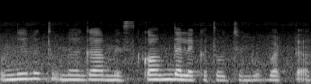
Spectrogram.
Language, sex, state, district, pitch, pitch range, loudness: Tulu, female, Karnataka, Dakshina Kannada, 215 Hz, 200-225 Hz, -16 LUFS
